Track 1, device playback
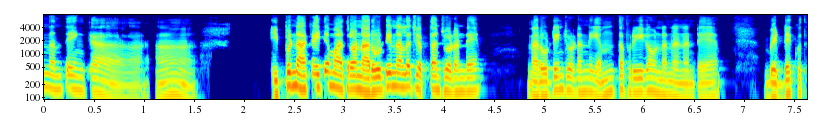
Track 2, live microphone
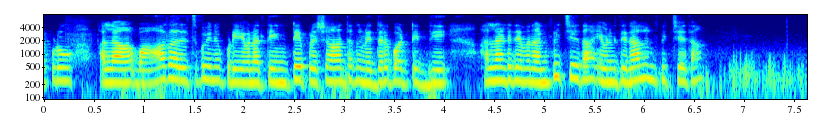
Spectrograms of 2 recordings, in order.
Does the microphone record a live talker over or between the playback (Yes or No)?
Yes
